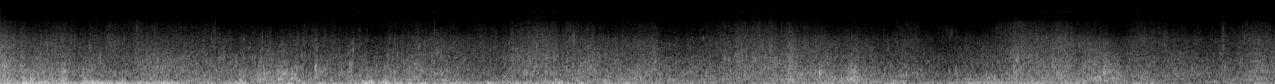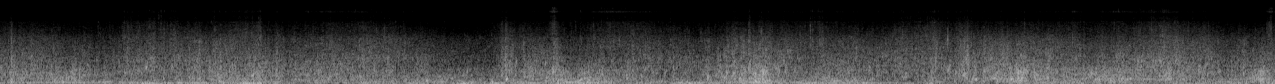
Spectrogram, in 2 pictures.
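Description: Gentle sea waves lapping over a rocky shore: a continuous rush of surf that swells and eases every few seconds.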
